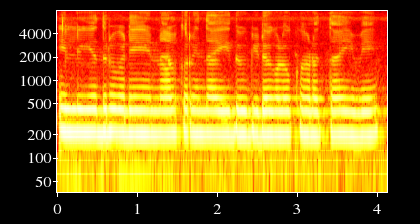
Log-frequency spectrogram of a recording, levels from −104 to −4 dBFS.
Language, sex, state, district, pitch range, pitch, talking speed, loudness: Kannada, female, Karnataka, Bidar, 200-210 Hz, 205 Hz, 100 wpm, -12 LUFS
